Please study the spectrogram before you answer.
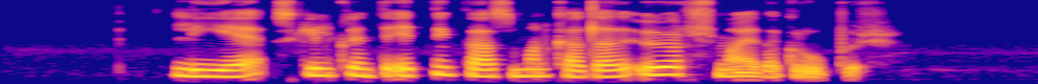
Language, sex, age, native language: Icelandic, female, 30-39, Icelandic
